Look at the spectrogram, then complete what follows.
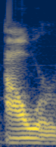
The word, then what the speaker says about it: hour: We get the word hour from that. Of course, we have a silent H on it, H-O-U-R, but it actually is the same word with the rough breather at the beginning, pronounced hora.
